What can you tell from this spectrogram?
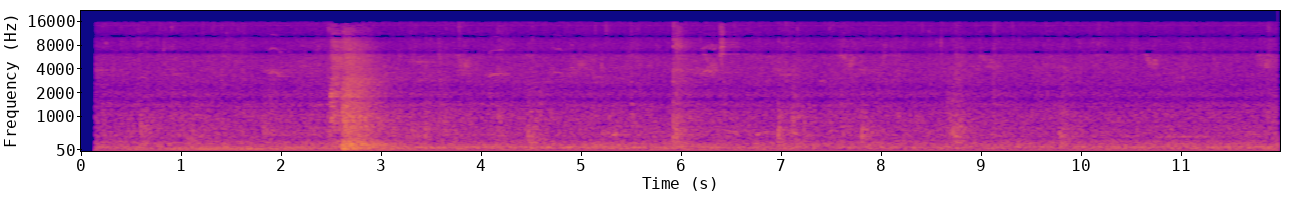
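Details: Low background rumble with one loud thump, like a door, and a few faint scattered knocks; no clear animal voice.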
